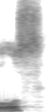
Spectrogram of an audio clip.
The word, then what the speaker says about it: Eberflus: Eberflus, Thank you.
